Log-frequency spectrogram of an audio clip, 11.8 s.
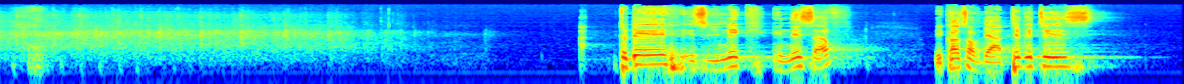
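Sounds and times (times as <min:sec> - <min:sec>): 
audience clapping: 0:00.0 - 0:05.1
speech: 0:06.2 - 0:08.5, 0:09.4 - 0:11.0.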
